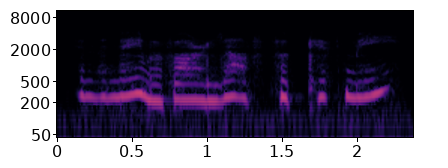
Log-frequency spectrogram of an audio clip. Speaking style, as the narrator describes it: she whispered with a dry mouth

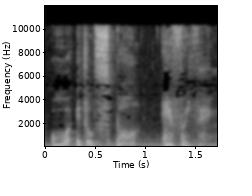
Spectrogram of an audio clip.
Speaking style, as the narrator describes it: whispered Scrub

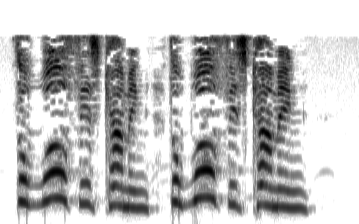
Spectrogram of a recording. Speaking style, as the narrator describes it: in order to have some fun, he cried out with all his might

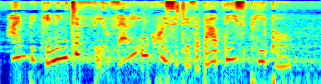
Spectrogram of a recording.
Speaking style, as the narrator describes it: whispered Eustace to Edmund

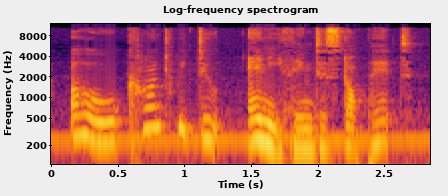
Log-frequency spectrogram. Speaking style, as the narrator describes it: said Jill, in a shaken voice

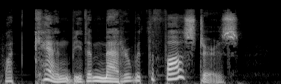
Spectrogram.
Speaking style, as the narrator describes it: Everybody was stunned and amazed, and went about muttering

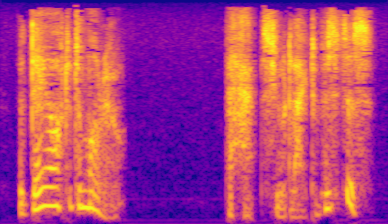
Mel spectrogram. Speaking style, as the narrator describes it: she told me quietly

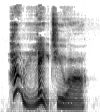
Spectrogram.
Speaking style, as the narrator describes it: Millie said crossly

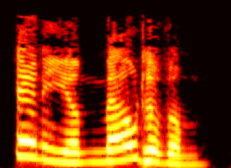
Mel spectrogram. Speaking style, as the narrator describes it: sobbed Toad

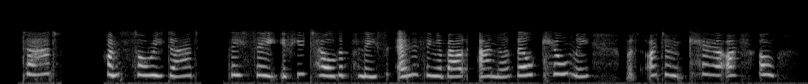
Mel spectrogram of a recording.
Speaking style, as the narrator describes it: Alan heard a scream, which was suddenly cut off

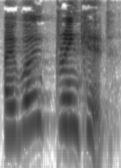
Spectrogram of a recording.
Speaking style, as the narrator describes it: cried Pinocchio, bursting out crying

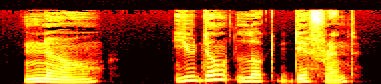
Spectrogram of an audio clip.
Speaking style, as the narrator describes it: she said

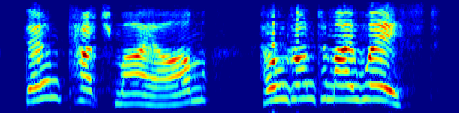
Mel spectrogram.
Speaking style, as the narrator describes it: he shouted

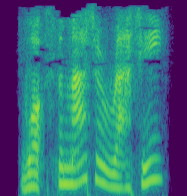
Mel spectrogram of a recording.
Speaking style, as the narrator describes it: asked

